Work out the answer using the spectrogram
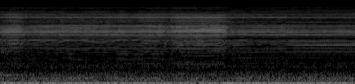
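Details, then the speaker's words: Sidewinder V2.5/V3 tattoo machine at 5.6 V with flat-spring tension backed out: fast buzzing hum with an uneven, soft-edged, mushy hit instead of a crisp one; inconsistent, so stroke adjustment is next. "well I backed it out and it's kind of mushy but you can get that to get your impact but if it seems inconsistent then you um go onto the stroke adjustment"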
